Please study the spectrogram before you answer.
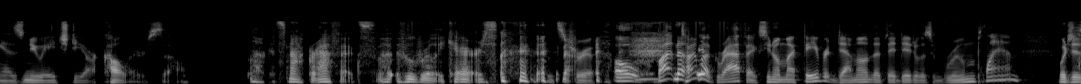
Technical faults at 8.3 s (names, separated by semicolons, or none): resampler restarted on every block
